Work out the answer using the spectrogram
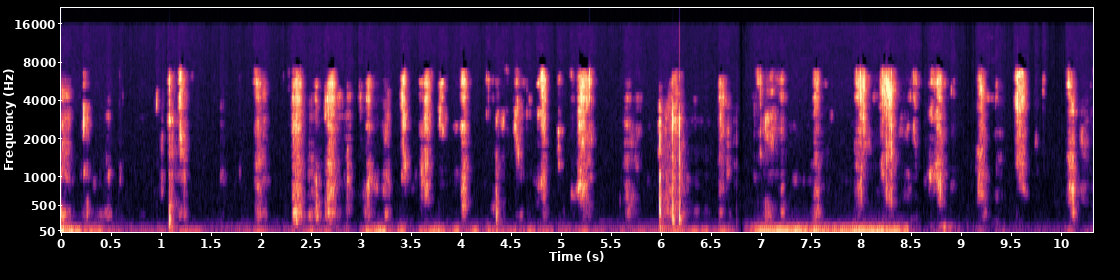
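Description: Close-miked mouth sounds of people chewing spicy fried flat rice noodles (kway teow) with fried egg: many quick, irregular wet smacks and clicks.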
